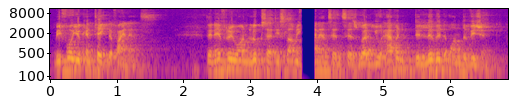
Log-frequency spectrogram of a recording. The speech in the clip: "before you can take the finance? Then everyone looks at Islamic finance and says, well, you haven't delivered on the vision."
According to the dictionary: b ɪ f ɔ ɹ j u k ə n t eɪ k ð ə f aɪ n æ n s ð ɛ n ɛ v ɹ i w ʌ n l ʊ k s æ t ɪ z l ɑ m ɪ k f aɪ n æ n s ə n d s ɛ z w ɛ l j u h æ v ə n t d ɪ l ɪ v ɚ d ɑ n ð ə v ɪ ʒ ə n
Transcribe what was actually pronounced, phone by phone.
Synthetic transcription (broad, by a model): b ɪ f ɔ ɹ j u k ə n t eɪ k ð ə f aɪ n æ n s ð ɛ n ɛ v ɹ i w ʌ n l ʊ k s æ t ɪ s l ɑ m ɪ k f aɪ n æ n s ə n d s ɛ z w ɛ l j u h æ v ə n t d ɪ l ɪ v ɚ d ɑ n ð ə v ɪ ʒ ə n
